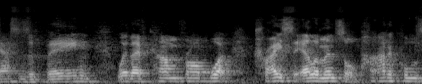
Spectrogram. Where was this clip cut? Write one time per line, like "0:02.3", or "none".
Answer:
none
